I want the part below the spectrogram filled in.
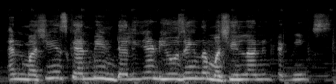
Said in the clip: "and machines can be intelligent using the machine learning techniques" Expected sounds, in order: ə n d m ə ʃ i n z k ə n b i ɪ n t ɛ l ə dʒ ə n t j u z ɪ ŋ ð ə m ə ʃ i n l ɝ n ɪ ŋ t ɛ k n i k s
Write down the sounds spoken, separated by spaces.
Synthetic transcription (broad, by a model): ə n d m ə ʃ i n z k ə n b i ɪ n t ɛ l ə dʒ ə n t j u z ɪ ŋ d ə m ə ʃ i n l ɝ n ɪ ŋ t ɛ k n i k s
